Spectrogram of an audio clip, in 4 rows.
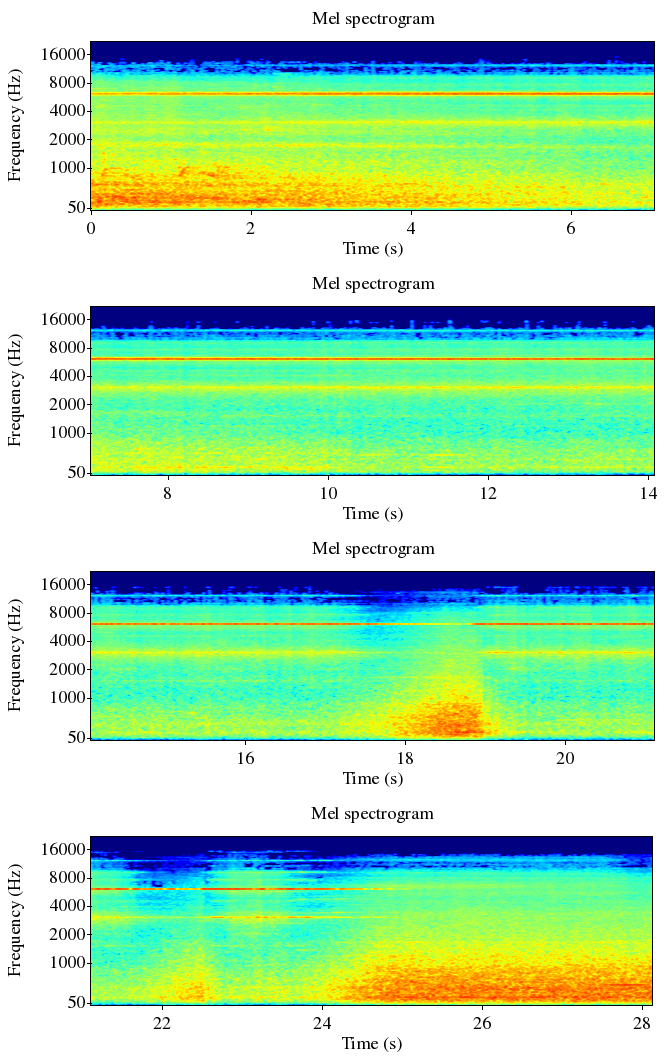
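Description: Tohoku Shinkansen train moving along a station platform: running noise with a steady high-pitched whine that stops about 25 seconds in, and swells of rushing noise in between.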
